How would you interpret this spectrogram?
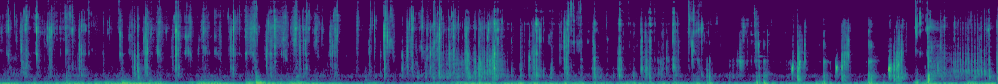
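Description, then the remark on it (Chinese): Crunching and chewing of food right at the microphone, a steady run of crisp, irregular bites and mouth sounds with no talking. “真的觉得这个麦克风录吃东西的声音好听，包括这种喝水的吞咽的声音。”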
